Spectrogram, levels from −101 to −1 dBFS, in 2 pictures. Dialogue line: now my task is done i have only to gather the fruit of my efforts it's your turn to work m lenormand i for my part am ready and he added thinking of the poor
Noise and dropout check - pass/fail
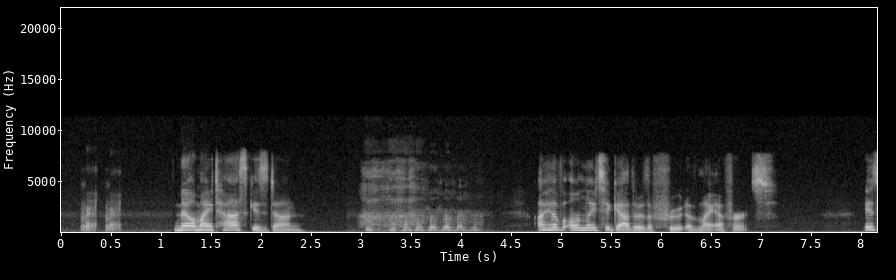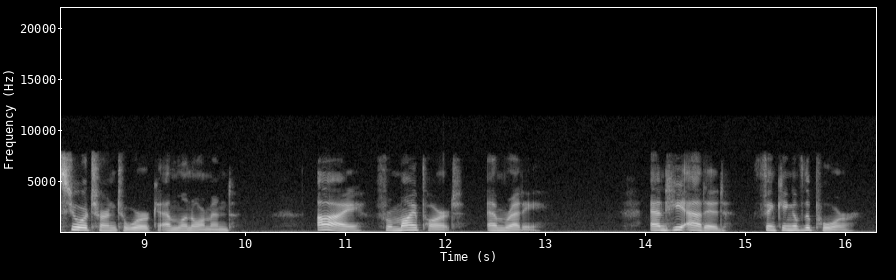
fail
